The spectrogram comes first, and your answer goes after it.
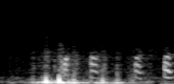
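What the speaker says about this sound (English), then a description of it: "That's a chicken." A plump hen clucks in a radio drama, giving a run of short, throaty clucks and a few rising squawks at close range over a low background hum.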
